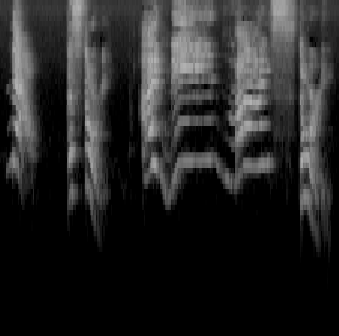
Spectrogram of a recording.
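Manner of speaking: a hint of a whiny demand; lightly demanding creature. A narrator's reading. Creature demands a bedtime story, lightly whiny. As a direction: insist on the story.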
